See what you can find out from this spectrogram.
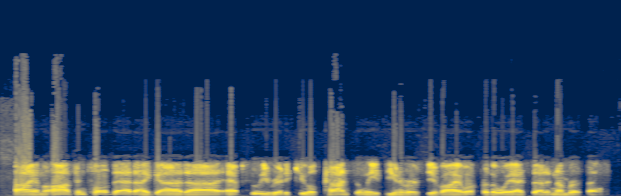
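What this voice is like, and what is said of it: Classic Chicago accent, nasally long A. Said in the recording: “got the classic ... Chicago accent ... it's a nasally long A”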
